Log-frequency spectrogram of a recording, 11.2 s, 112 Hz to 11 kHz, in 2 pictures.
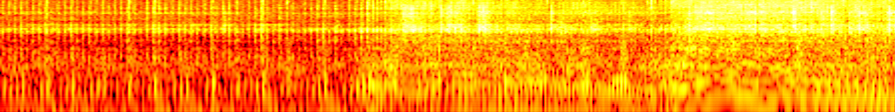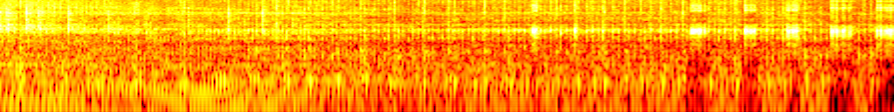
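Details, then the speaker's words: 1974 Honda MT250 two-stroke enduro after crank seal replacement, cylinder hone, new piston and rings, and carburetor sorting; first kick start, crisp steady ring-ding idle with clean blips settling evenly; normal idle. "I was able to get the uh bik the idle really well let's see if it uh makes a liar out of me here"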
